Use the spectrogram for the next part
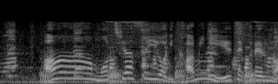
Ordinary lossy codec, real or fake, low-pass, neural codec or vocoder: none; real; none; none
